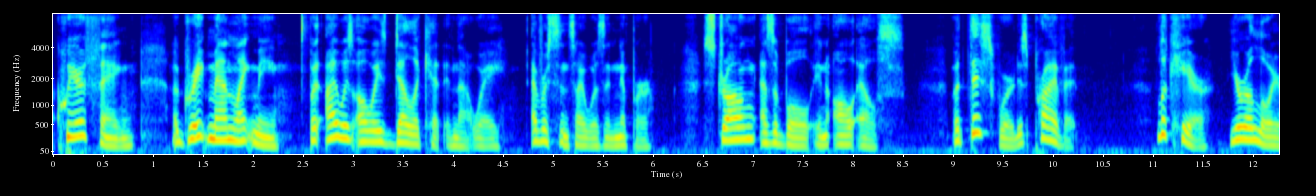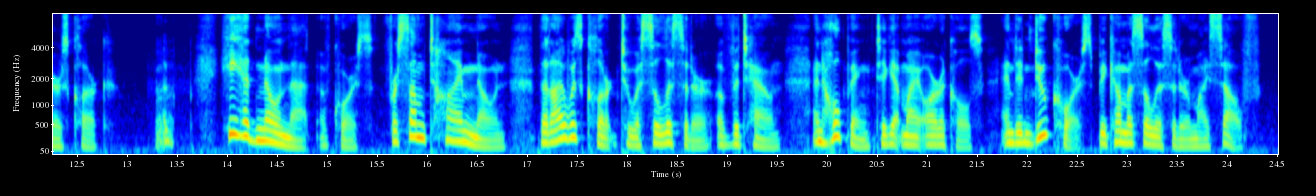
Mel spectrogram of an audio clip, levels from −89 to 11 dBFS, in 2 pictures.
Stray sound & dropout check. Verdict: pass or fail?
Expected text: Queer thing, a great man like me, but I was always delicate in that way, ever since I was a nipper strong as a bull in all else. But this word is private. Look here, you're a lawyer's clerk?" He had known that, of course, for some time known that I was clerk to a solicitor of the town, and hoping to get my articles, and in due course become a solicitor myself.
fail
